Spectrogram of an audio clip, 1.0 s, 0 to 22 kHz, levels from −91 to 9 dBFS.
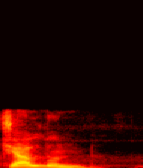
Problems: none marked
